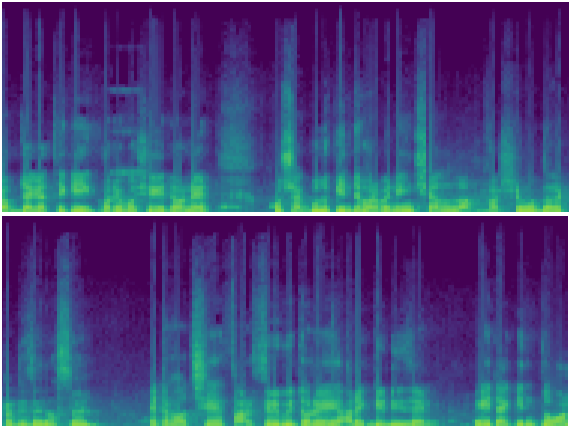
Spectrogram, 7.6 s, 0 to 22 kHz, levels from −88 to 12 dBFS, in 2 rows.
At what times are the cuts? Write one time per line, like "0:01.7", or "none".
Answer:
none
